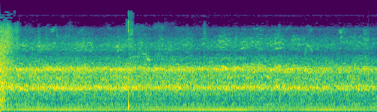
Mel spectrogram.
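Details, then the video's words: Snow geese calling during a hunting outing: a dense, steady wash of overlapping honks over a low continuous hum, with one sharp click partway through. "Snow geese"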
